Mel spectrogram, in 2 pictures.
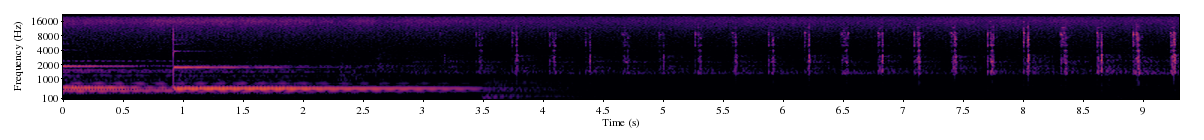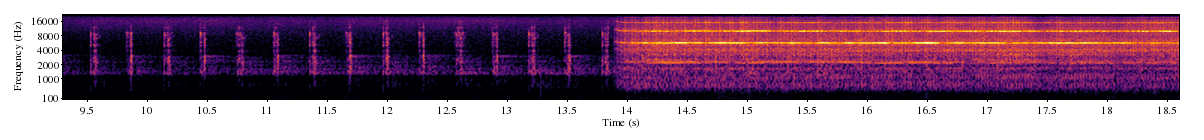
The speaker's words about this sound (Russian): Простите, пожалуйста. Это ребята завели будильник, чтобы мы с вами не проспали.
